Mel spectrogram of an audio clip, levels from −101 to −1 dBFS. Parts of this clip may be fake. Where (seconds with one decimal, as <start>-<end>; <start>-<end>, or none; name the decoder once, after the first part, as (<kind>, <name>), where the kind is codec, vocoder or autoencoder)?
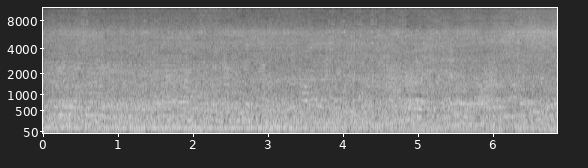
0.0-2.6 (codec, SNAC); 3.6-6.4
